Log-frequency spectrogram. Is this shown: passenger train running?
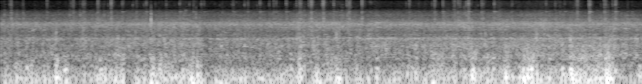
yes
